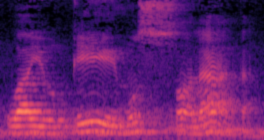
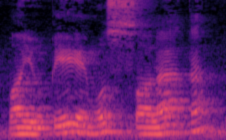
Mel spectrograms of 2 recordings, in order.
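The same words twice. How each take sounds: Both takes have the same delivery.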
